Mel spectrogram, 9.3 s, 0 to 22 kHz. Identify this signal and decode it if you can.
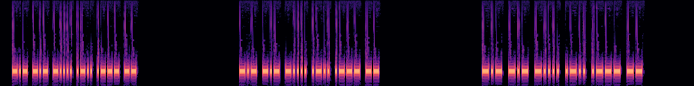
Morse code, heard as a keyed tone, about 46 wpm, 700 Hz. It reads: KK6LJM KK6LJM KK6LJM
